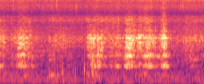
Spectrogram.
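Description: Masala for egg curry stirred in a pan over low heat, giving close scraping swishes in several uneven bursts over a continuous frying sizzle, with no voices.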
